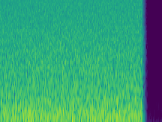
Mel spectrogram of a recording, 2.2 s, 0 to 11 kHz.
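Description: Steady, loud hiss of band noise from an SDRplay RSPduo receiver tuned in FM on the 10-metre amateur band, with no signal on the channel. The hiss cuts off abruptly to silence just before the end.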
